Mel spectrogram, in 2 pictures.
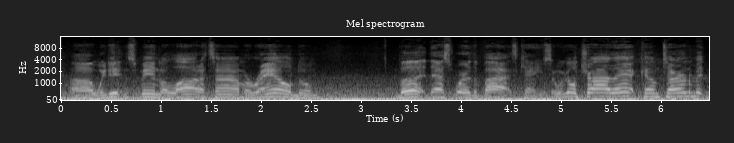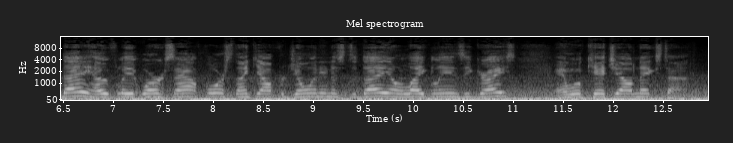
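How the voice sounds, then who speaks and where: A man talks at a moderate pace with hardly any pauses and very even loudness. The sound is dry with no echo, though noticeable background noise is present. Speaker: fishing vlogger. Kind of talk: casual vlog chat. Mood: relaxed, good-humored. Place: car. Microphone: camera far.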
